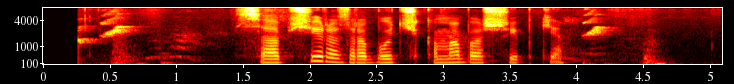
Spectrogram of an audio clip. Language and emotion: Russian, neutral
